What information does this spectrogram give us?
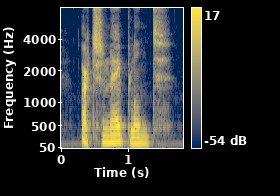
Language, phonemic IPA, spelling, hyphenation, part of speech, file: Dutch, /ɑrtsəˈnɛi̯ˌplɑnt/, artsenijplant, art‧se‧nij‧plant, noun, Nl-artsenijplant.ogg
- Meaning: medicinal plant (plant used in medicine)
